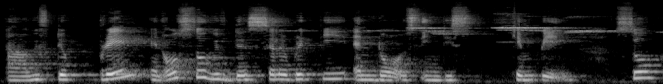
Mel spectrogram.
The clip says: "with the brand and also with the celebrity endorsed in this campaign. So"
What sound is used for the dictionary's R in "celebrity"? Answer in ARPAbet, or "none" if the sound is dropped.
R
